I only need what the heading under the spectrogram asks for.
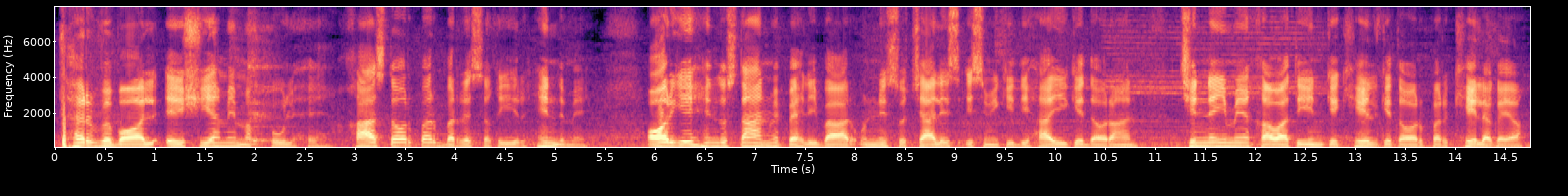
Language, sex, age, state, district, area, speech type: Urdu, male, 30-45, Uttar Pradesh, Lucknow, rural, read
